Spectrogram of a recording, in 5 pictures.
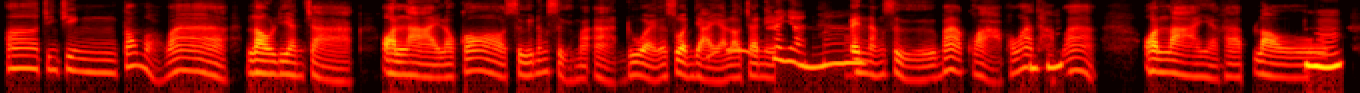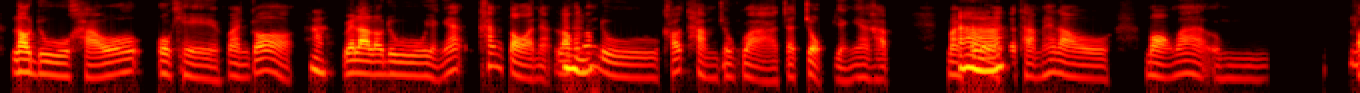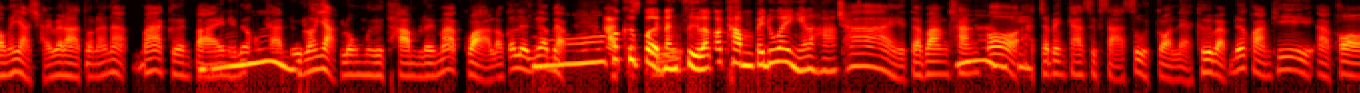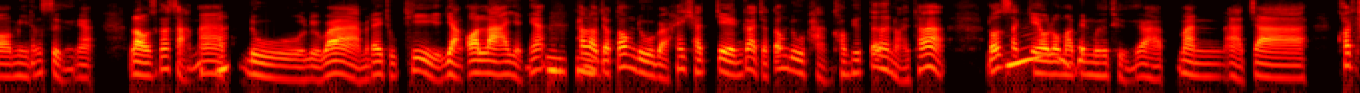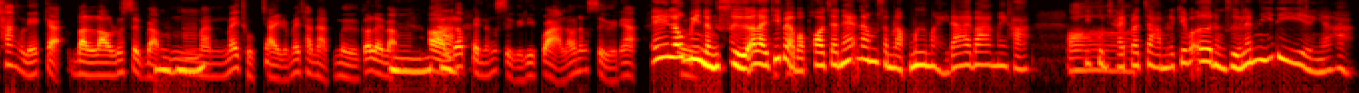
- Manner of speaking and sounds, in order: tapping; unintelligible speech
- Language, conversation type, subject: Thai, podcast, มีเคล็ดลับอะไรบ้างสำหรับคนที่เพิ่งเริ่มต้น?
